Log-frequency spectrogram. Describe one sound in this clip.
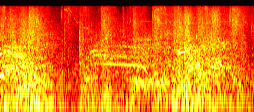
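Game combat effects crackle and whoosh as magical attacks hit.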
